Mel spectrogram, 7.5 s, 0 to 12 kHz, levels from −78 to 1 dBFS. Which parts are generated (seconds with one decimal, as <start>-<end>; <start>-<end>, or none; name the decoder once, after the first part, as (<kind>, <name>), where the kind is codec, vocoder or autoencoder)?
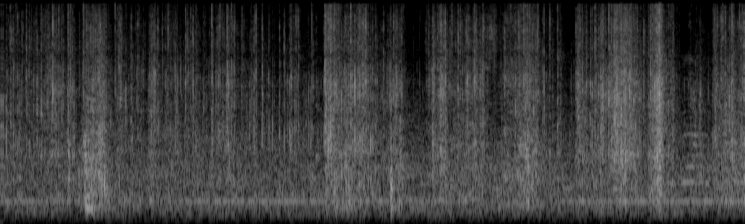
none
